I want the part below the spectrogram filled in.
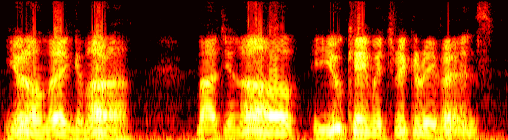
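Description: Man as a shrewd, calm old rabbi. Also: lowish voice, husky, pitched below the performer's own voice, exaggerated voice. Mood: stern. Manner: gentle, deliberate, sprinkles Yiddish words. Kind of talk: storytelling with put-on voices.

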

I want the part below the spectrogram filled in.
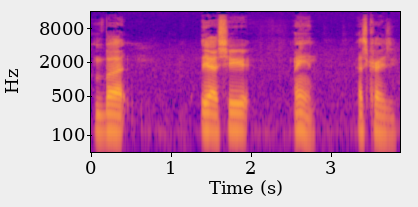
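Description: A young man from Texas, a bull rider, talking candidly and emotionally in halting, soft-spoken sentences. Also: medium pitch, fairly even intonation, no echo. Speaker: professional bull rider, guest. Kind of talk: candid interview chat.

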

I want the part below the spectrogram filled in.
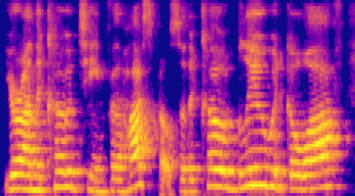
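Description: A woman tells a personal story with lively energy during a relaxed podcast chat. Her mid-range voice carries a roomy echo. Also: mid-range voice, moderate pace. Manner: lively storyteller, animated when recounting. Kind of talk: casual podcast conversation.

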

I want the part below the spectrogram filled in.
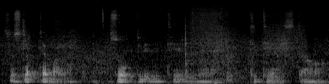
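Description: A man telling his life story in an interview, halting and reflective with many pauses. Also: a bass voice, lively intonation, vocal fry. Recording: echoey room with faint noise.

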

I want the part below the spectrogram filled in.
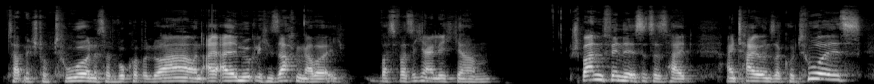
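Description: A male researcher appears as a guest on a podcast, talking casually in a fairly quick, slightly high voice with a darkish tone. He is hesitant, with many fillers and restarts.

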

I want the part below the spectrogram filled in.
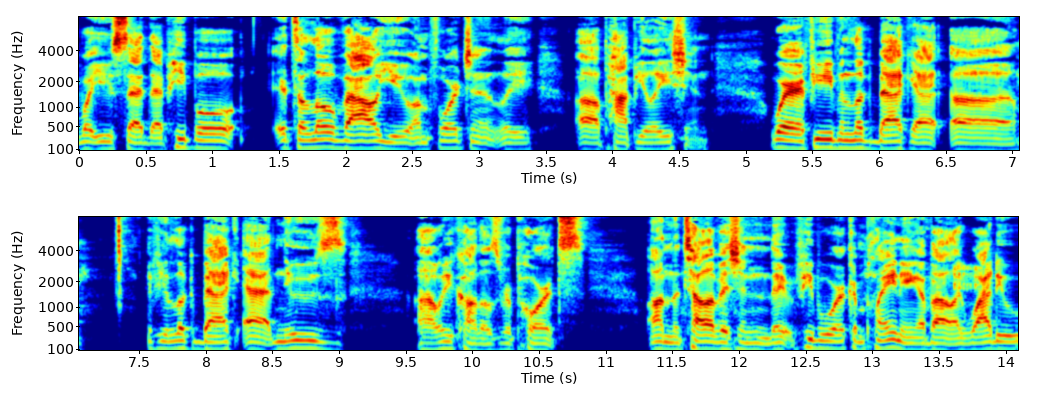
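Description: A man co-hosts a casual true-crime chat, talking in a rambling way full of fillers. His voice is low, but its tone is bright and forceful. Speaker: podcast co-host.

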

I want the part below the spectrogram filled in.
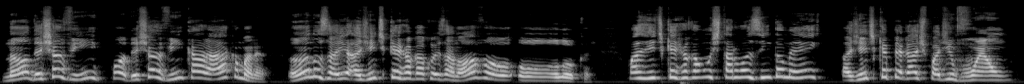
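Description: A man's voice: very high voice, animated, moderate pace, fairly bright tone. A Brazilian Portuguese man chats as a podcast co-host. He is opinionated and emphatic, talking casually with plenty of slang and the odd swear word.

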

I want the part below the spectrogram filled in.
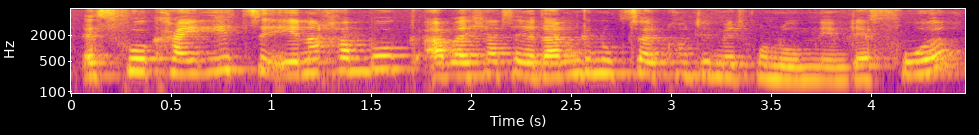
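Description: A woman's voice: on the high side, fast. A woman co-hosting a casual podcast in a kitchen, telling stories and laughing often. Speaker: podcast co-host. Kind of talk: casual chat. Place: home kitchen. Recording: echoey kitchen with faint noise.

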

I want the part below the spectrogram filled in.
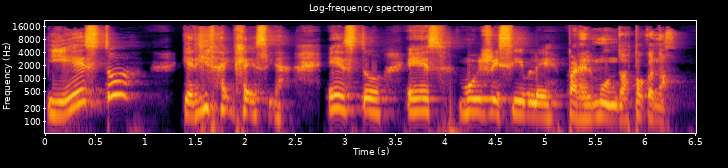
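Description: A preacher with a Mexican accent, delivering a sermon in an animated way and acting out mocking quotes of others. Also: medium pitch, measured pace. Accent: Mexican Spanish.

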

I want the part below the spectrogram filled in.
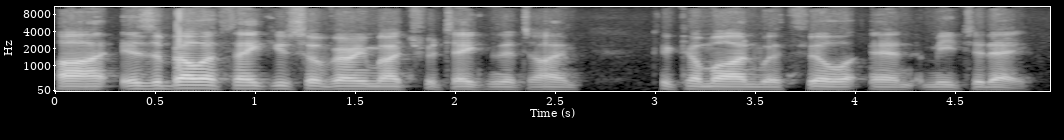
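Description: A man's voice: lowish voice, little pitch movement, a little fast. A man hosting an interview show, introducing his co-host and guest courteously with some hesitation.

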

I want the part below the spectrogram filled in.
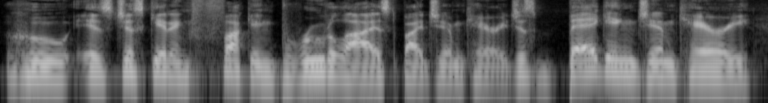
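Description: A man's voice: mid-range voice, measured pace, no echo, studio quality. A man co-hosting a casual podcast chat, telling a story with lots of swearing and quoting people in passing voices. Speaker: podcast co-host.

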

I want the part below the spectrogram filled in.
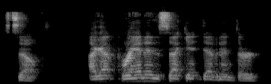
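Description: A man with a bright, forceful voice chats casually as a podcast co-host. He talks through his analysis aloud, rambling and circling back. His pitch sits in the middle. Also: brisk, poor audio. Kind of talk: casual sports chat.

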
